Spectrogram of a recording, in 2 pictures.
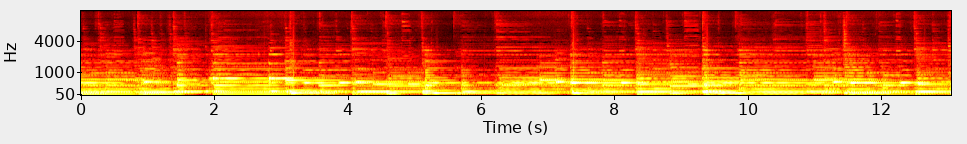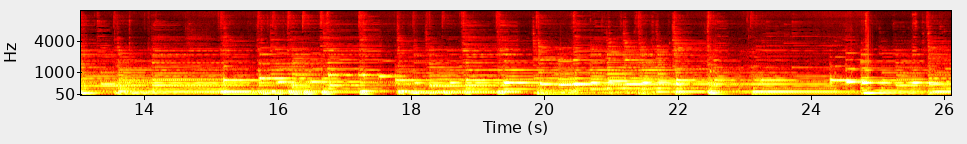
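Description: Piano playing a lullaby: a melody over held bass notes.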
